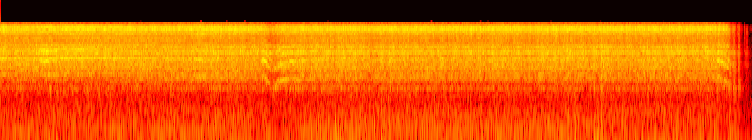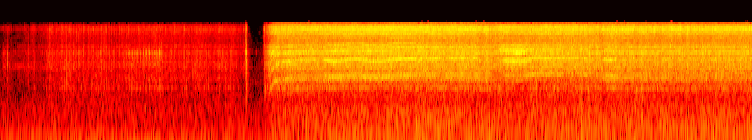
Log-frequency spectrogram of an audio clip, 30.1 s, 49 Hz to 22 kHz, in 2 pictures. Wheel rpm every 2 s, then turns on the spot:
230, 230, 210, 220, 230, 240, 230, 90, 20, 20, 140, 230, 230, 230, 240.
16-20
